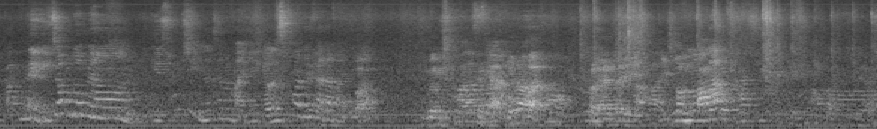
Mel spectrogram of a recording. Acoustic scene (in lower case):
crowded indoor space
